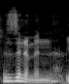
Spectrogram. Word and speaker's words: Zinnemann: This from the 1952 film High Noon, directed by Fred Zinnemann. Zinnemann. – Yep. – Rhymes with cinnamon.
